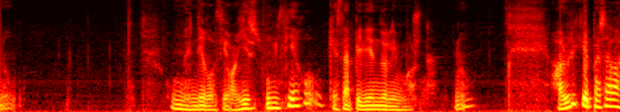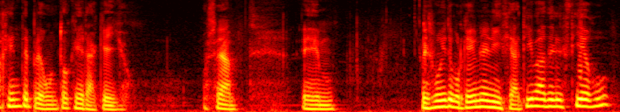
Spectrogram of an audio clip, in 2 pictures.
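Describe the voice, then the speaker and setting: Mellow-voiced man giving a reflective meditation. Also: mid-range voice. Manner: unhurried and reflective, with many pauses, restarts and tag questions. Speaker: priest. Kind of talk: spoken meditation on a Gospel passage. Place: parish church.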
